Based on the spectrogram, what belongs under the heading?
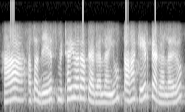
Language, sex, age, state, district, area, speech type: Sindhi, female, 45-60, Gujarat, Kutch, rural, conversation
